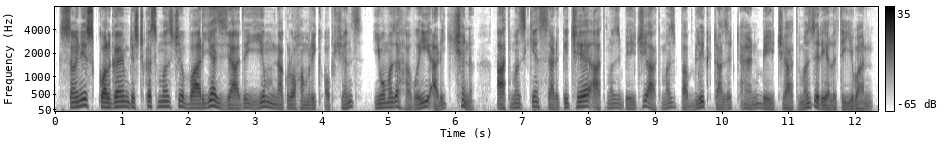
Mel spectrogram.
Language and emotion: Kashmiri, neutral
